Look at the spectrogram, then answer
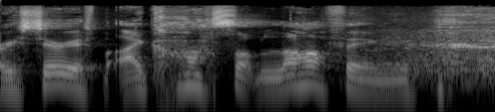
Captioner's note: laughter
